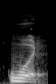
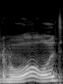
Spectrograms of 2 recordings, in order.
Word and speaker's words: would: pronunciation but it's not volt it's wood wood wood wow it's quite difficult right so how do we pronounce this first of all the l is a mute l muda wouldn't pronounce the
